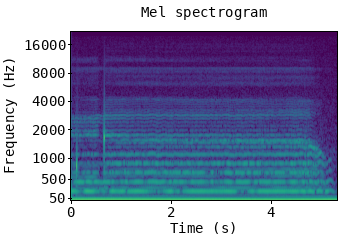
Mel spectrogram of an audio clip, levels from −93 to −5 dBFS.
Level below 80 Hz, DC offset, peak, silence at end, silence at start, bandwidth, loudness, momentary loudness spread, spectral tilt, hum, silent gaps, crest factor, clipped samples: -56 dBFS; 2%; -18 dBFS; 0 s; 0 s; over 20 kHz; -41 LUFS; 7 LU; -5 dB/octave; 50 Hz at -55 dBFS; none; 22 dB; under 0.1%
